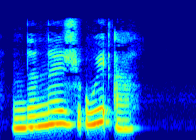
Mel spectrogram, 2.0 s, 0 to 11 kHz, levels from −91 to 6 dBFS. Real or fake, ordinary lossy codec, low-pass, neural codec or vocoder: real; MP3, 48 kbps; 7.2 kHz; none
